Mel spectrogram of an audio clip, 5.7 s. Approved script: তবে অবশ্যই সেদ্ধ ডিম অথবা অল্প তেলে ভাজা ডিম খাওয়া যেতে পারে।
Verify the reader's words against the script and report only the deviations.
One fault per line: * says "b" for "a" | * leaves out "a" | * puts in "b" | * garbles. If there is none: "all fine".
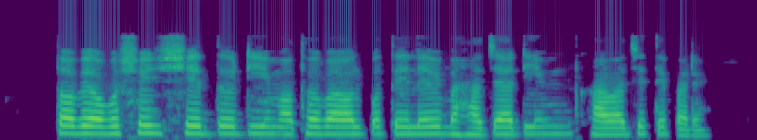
all fine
